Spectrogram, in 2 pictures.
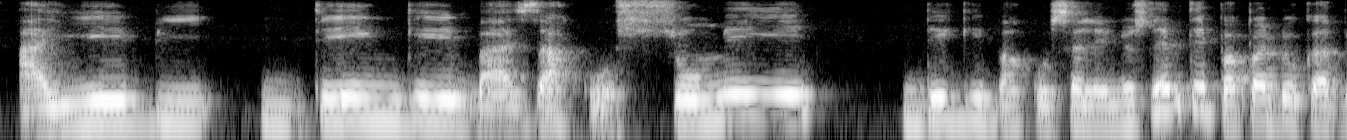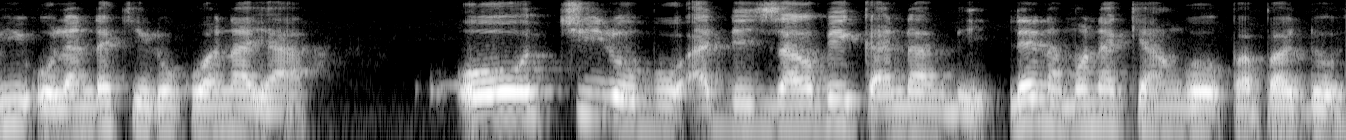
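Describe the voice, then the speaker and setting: A man with a Congolese accent commenting on politics on a talk show in a halting, mocking way. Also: on the high side, creaky, a little mellow. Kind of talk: studio debate commentary. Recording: dull lo-fi broadcast audio.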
